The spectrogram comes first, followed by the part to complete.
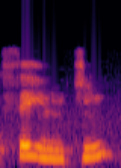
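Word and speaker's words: Seiunchin: aos seus currículos, né, o Seiin-Chin, que em chinês seria pronunciado Ji-Jan.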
